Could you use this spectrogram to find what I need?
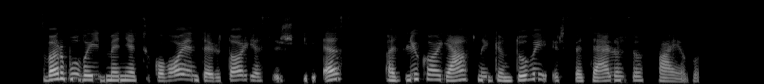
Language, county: Lithuanian, Panevėžys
